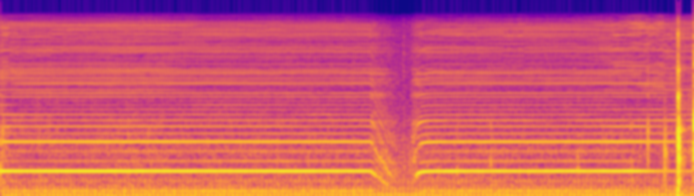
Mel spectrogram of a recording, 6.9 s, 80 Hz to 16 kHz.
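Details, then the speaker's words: RCA CMR300 VHS camcorder, owner guesses 1980s-made: steady high buzz dips briefly, returns with a few clicks; tape stuck, won't play or eject; owner thinks something is stuck, unsure whether the belt broke, fell off or broke inside. "Yeah. I hear that weird buzz. I think it's something stuck. I'm not sure if the belt was got broken, fell off, or maybe the belt got broke inside."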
